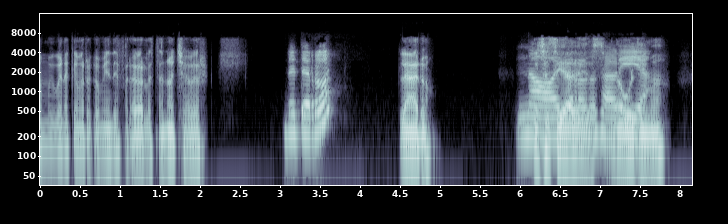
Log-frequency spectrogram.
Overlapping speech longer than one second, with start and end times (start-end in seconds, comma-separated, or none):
6.2-7.7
